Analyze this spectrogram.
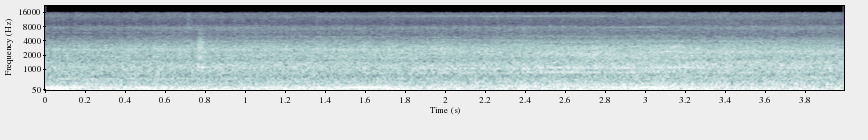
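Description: Dirt pours from an excavator bucket into a dump truck bed.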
